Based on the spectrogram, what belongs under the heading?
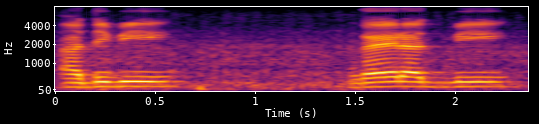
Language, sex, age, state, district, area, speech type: Urdu, male, 30-45, Uttar Pradesh, Shahjahanpur, urban, spontaneous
